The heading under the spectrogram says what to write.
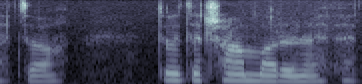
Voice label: "tramor", Welsh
